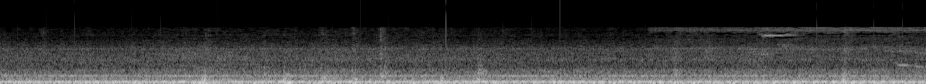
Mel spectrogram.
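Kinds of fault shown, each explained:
MP3 compression: Likely lossy coding. Nothing above 5.8 kHz and plainly audible watery, swirling artefacts fit a low bitrate near 23 kbps. Unlike clock faults, this is continuous rather than ticking.
Word clock ticks: Sharp single-sample ticks repeat steadily about every 0.3 s from 0.18 to 9.02 s, around 30 in all. This fits unlocked clocks drifting apart by roughly 70 ppm, unlike random clicks.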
